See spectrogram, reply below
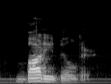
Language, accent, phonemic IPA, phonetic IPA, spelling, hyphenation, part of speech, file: English, US, /ˈbɑ.diˌbɪl.dəɹ/, [ˈbɑː.ɾiˌbɪɫ.ɾɚ], bodybuilder, bo‧dy‧build‧er, noun, En-us-bodybuilder.ogg
- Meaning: 1. A person who uses diet and exercise to build an aesthetically muscular physique, in order to compete in bodybuilding 2. Rare form of body-builder (“one who builds vehicle bodies”)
